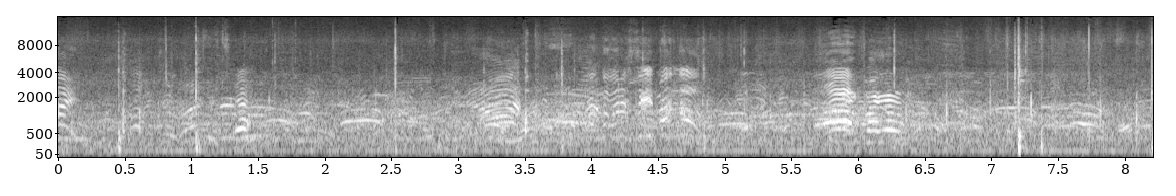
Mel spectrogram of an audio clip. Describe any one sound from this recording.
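A soccer ball is kicked with dull thumps.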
